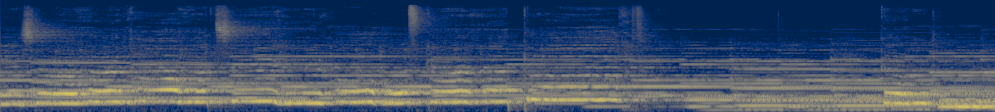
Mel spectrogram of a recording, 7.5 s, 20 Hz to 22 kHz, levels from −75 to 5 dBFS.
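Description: Nothing in the audio stands out as a technical problem, so there's really nothing here to flag.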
